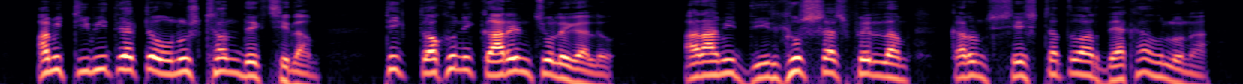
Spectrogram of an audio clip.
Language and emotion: Bengali, sad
